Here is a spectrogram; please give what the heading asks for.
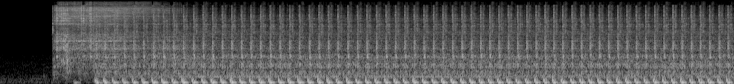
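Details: Honda GB250 Clubman, relatively clean, 40,000 km: after start-up, a fast, even ticking at about three or four per second over the idle; abnormal engine noise, cause unclear.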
